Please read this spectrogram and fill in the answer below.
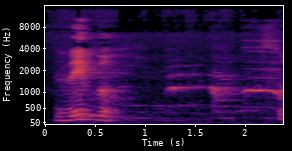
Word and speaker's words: ribs: One more example is rib. So make it plural. Now it becomes ribs. Actually, we pronounce it as s, not s. It is pronounced as z.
